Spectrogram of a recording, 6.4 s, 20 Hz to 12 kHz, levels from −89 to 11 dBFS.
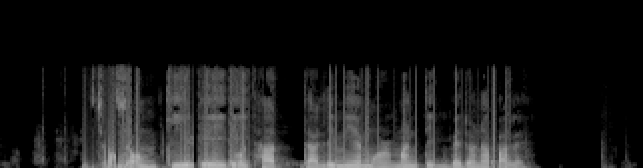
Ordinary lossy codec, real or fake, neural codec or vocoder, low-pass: MP3, 64 kbps; real; none; 7.2 kHz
